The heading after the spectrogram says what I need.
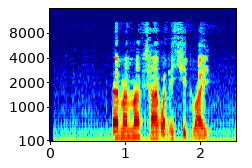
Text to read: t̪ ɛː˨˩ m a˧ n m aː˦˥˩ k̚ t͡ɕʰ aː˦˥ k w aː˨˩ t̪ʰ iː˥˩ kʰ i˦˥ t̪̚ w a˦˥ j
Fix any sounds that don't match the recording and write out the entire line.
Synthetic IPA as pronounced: t̪ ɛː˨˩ m a˧ n m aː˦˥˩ k̚ t͡ɕʰ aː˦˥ k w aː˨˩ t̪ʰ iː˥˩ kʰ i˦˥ t̪̚ w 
